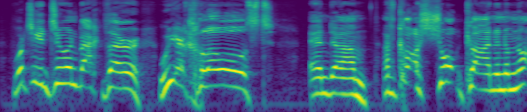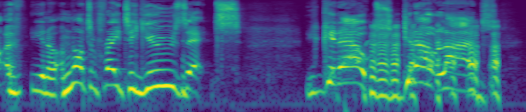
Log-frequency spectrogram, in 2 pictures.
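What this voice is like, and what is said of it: Put-on Irish accent. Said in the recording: “with my brand new Irish accent... I used a different voice”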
